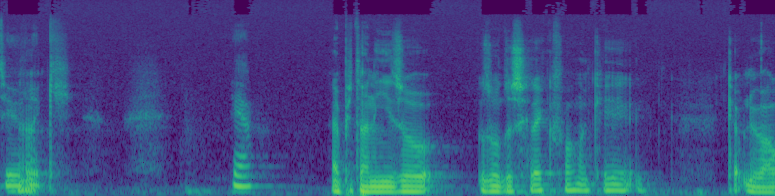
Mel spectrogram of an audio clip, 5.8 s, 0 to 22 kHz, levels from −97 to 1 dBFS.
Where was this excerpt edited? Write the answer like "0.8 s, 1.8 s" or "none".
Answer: none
